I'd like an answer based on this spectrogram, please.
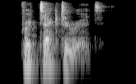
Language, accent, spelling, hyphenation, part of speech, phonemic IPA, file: English, Canada, protectorate, pro‧tec‧tor‧ate, noun, /pɹəˈtɛktəɹɪt/, En-ca-protectorate.oga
